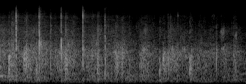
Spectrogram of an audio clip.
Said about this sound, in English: So a huge round of applause to Terry.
